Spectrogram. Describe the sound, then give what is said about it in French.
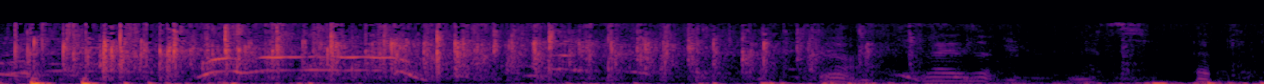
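An audience claps steadily, a dense crackle of many hands that lasts the whole six seconds, with scattered voices and cheering calls rising over the applause. “Et on l'applaudit.”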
